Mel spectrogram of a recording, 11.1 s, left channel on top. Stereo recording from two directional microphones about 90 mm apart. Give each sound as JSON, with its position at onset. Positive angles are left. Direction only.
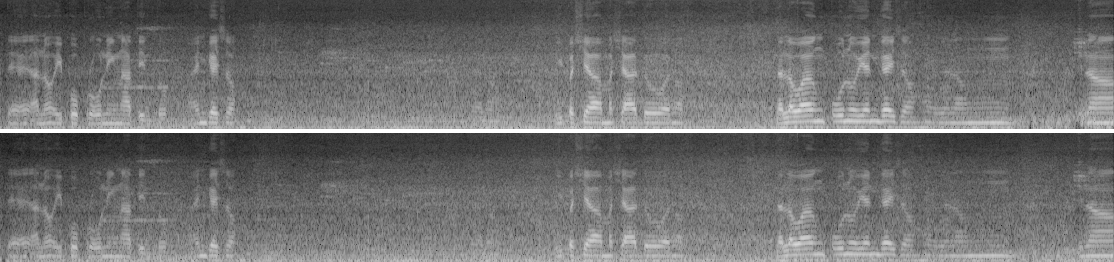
{"t": 1.0, "sound": "speech", "side_deg": 45}
{"t": 5.6, "sound": "speech", "side_deg": 50}
{"t": 7.8, "sound": "speech", "side_deg": 40}
{"t": 10.8, "sound": "speech", "side_deg": 20}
